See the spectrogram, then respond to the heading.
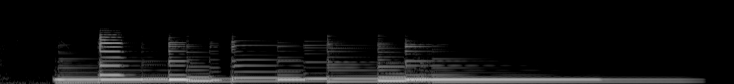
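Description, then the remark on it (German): A short electronic instrumental interlude with sustained synth chords and a bright, plucked melody on top, ringing out for several seconds before fading to silence, with no voices, played as a pause for doing a German grammar exercise. “Und wie immer bei den Podcasts kommt jetzt eine Musik, aber ihr macht jetzt auf Pause Macht die Aufgabe, schreibt die Sätze ab mit, der, mit dem richtigen Adverb und hört euch danach die Lösung an.”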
